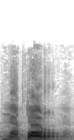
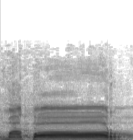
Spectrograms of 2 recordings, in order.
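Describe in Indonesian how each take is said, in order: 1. Vokal pertama pendek. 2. Vokal pertama panjang. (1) "pendek. Hujan" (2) "Tapi kalau pakai alif"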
